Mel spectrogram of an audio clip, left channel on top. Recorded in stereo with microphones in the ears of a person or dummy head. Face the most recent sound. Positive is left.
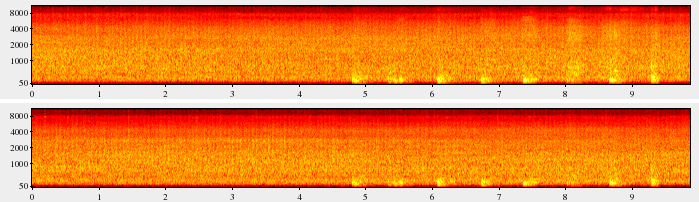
turn(degrees=50)  # may be behind; listen again after turning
